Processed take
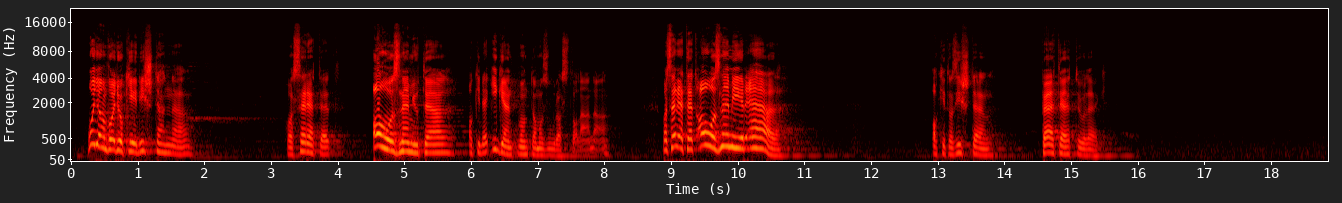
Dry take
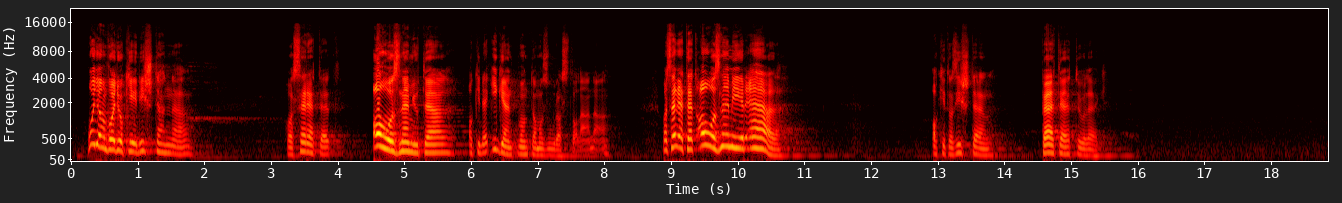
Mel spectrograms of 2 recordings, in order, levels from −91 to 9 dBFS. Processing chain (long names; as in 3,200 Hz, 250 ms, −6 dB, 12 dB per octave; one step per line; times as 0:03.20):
brickwall limiter −22 dBFS, peak gain reduction 6.5 dB
level −4.5 dB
